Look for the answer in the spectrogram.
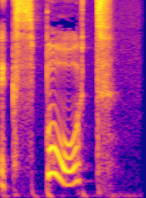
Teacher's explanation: So if you look at all those words beginning with X, for example, export, export is the noun, export is the verb. So the stress changes to the second syllable in the verb.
